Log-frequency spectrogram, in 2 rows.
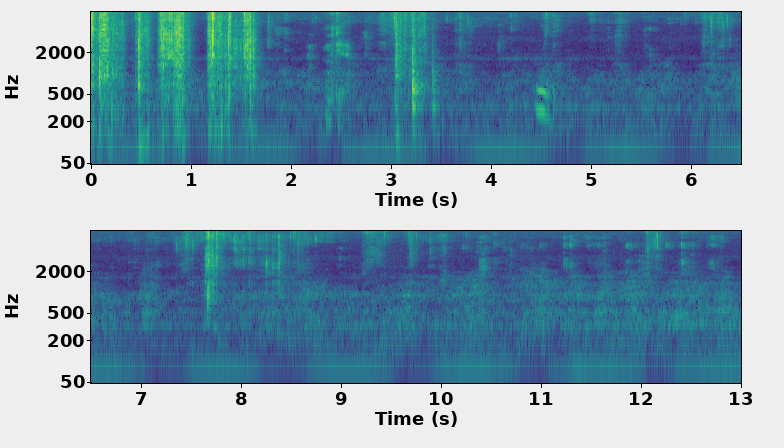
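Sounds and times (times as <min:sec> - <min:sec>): wet chewing sounds: 0:02.7 - 0:13.0
crispy breading crunch: 0:05.0 - 0:13.0.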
